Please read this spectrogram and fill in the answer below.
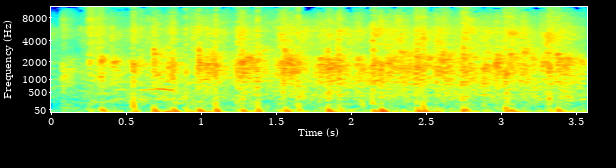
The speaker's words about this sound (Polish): Standing ovation. Wielkie brawa.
